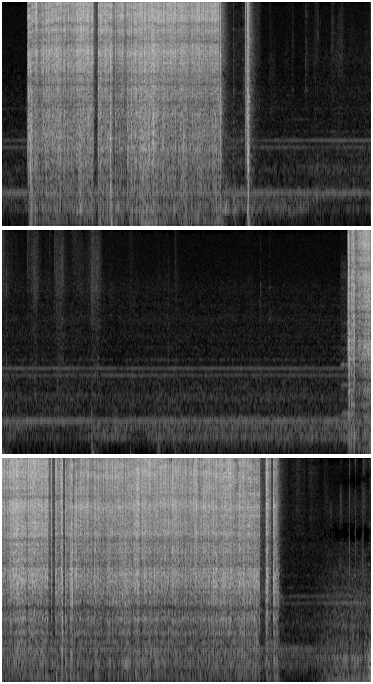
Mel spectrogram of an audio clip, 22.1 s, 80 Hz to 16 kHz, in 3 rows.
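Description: Tack welding an 8-inch piece of angle iron onto the main rack of a forklift, heard as two long, loud bursts of harsh crackling arc hiss separated by a quiet gap, each ending abruptly.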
